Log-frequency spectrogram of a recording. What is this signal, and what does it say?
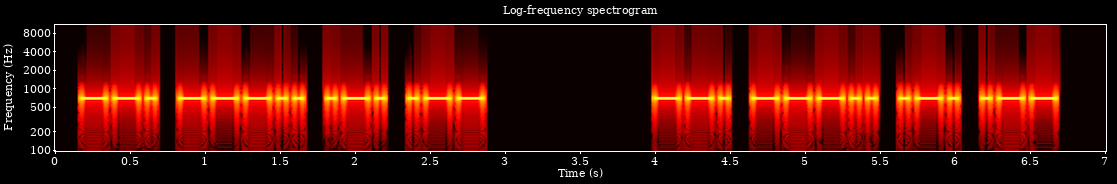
Morse code, heard as a keyed tone, about 22 wpm, 700 Hz. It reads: G8RW G8RW
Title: DXCC-100 Call Signs - 4 Characters - Repeated 2x - 22wpm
